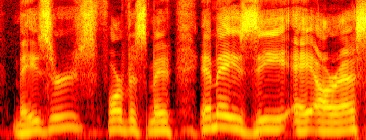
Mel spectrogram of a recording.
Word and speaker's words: Mazars: At any rate, this company is called Forvis Mazars, M-A-Z-A-R-S. How would you pronounce that? Just like you did. Forvis Mazars. Like it sounds.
